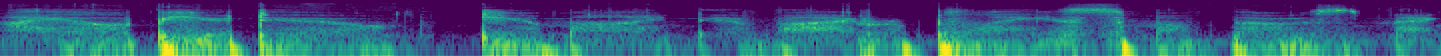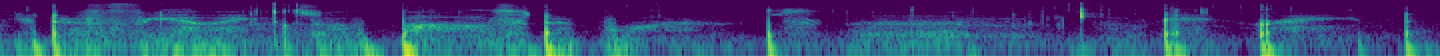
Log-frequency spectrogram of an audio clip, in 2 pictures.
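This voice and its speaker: A soft-spoken woman whispers at a moderate pace, the sound dry with no echo but loud background noise behind her. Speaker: ASMR creator. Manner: close soft whisper into microphone. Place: home room. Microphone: studio mic.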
